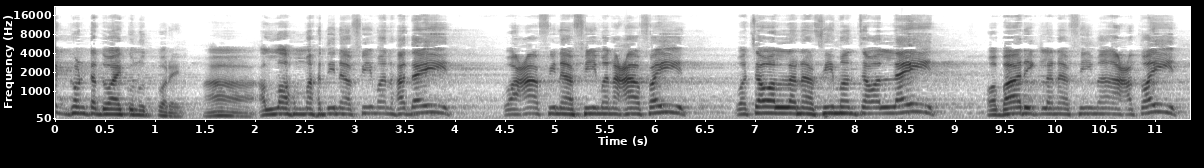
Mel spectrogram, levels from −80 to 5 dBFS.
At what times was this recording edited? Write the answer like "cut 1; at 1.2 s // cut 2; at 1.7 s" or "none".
cut 1; at 1.3 s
